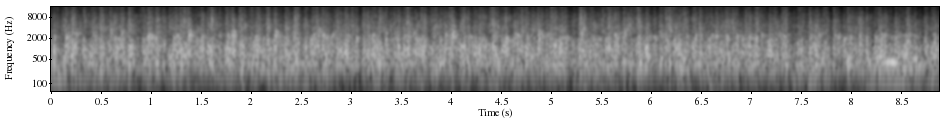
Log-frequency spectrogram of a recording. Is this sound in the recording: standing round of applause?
yes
